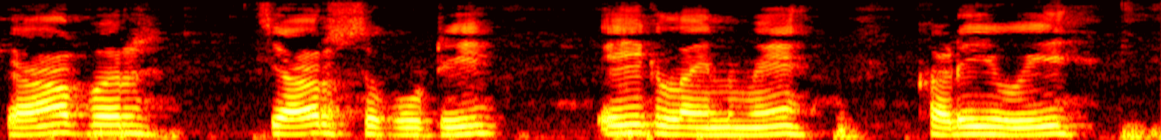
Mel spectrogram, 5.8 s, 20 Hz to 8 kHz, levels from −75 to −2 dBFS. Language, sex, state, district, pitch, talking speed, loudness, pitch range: Hindi, female, Haryana, Jhajjar, 155 Hz, 95 wpm, -14 LUFS, 120-170 Hz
